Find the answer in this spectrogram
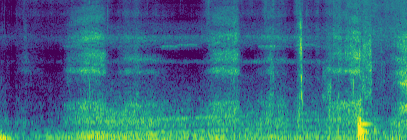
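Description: Faint rustling and handling noise with a person breathing through the nose. One short, dull knock a little past seven seconds, with a smaller click just before it.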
